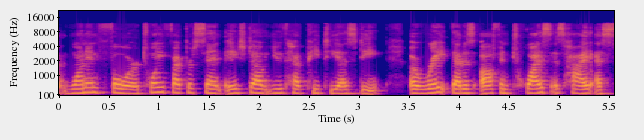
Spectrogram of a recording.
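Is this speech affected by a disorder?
No.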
